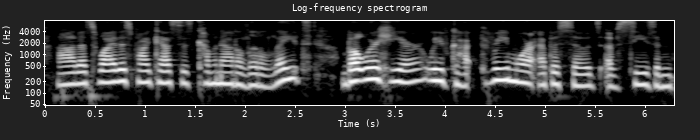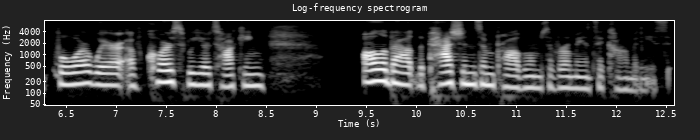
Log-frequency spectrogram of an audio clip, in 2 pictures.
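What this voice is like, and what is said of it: Hoarse, strained voice. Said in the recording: “I lost my voice again.”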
